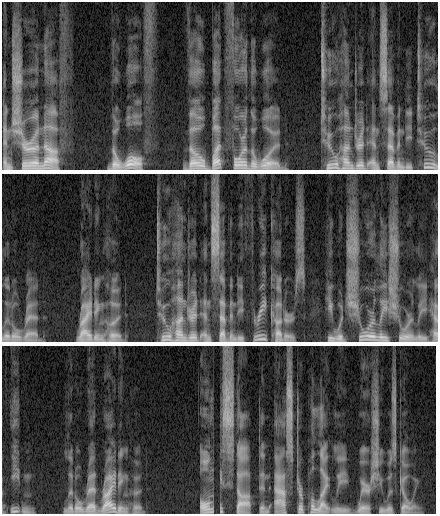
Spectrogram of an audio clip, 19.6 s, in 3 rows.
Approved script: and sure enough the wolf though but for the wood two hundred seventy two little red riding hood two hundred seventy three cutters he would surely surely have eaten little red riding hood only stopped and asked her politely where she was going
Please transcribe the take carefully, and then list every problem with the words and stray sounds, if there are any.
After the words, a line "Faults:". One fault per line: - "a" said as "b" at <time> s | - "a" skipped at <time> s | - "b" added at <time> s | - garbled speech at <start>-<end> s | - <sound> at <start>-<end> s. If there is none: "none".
and sure enough the wolf though but for the wood two hundred seventy two little red riding hood two hundred seventy three cutters he would surely surely have eaten little red riding hood only stopped and asked her politely where she was going
Faults:
- dropout at 16.3-16.4 s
